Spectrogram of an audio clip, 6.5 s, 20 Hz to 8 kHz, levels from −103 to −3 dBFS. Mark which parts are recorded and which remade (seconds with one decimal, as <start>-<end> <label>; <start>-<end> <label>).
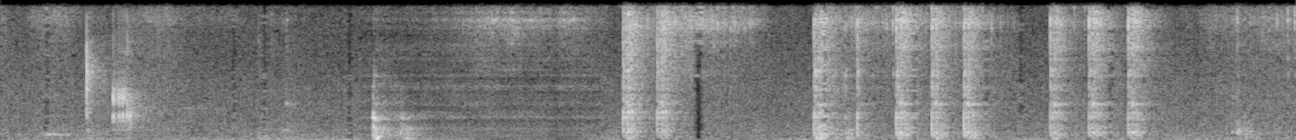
0.0-1.8 recorded; 1.8-3.0 remade; 3.0-6.5 recorded

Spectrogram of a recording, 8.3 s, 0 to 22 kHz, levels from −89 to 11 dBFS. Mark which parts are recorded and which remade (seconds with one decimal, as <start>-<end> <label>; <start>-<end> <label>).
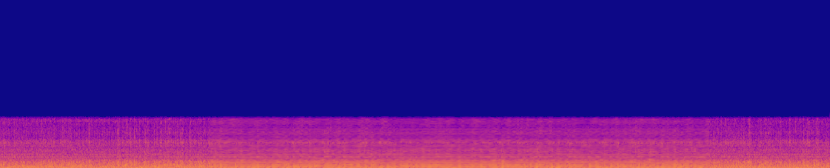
0.0-2.1 recorded; 2.1-7.1 remade; 7.1-8.3 recorded

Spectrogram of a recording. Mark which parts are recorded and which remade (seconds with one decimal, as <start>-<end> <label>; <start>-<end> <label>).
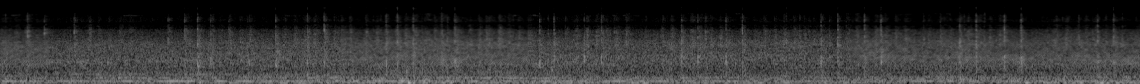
0.0-0.5 remade; 0.5-3.4 recorded; 3.4-5.3 remade; 5.3-8.5 recorded; 8.5-11.4 remade

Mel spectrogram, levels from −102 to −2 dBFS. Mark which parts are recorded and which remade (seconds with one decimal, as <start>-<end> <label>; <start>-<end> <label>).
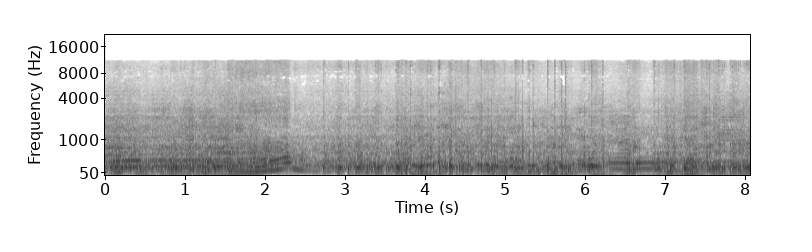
0.0-3.8 recorded; 3.8-7.6 remade; 7.6-8.1 recorded

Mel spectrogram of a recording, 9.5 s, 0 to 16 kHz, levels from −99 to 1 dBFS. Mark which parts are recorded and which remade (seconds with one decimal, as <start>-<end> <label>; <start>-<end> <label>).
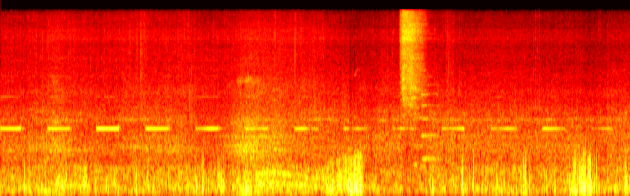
0.0-9.5 recorded

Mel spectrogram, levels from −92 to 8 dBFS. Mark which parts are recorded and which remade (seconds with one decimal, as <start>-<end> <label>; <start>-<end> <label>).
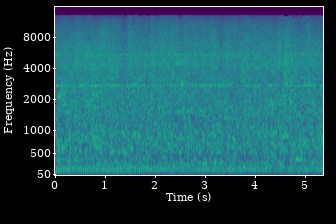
0.0-1.4 remade; 1.4-1.9 recorded; 1.9-4.5 remade; 4.5-5.4 recorded

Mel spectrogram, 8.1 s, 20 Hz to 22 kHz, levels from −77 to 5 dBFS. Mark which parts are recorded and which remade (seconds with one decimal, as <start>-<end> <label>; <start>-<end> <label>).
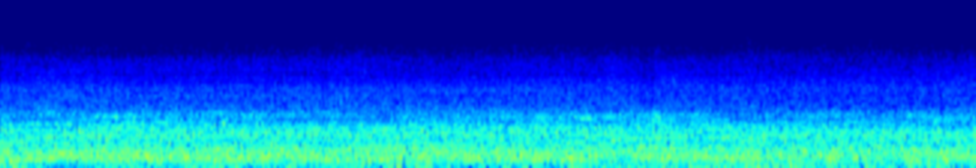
0.0-0.7 remade; 0.7-5.0 recorded; 5.0-6.1 remade; 6.1-8.1 recorded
